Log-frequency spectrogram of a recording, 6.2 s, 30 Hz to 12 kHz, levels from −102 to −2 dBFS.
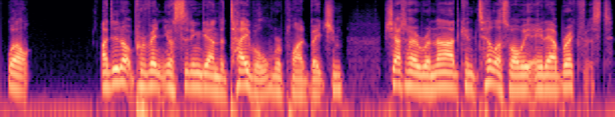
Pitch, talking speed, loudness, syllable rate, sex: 135 Hz, 215 wpm, -16 LUFS, 6.3 syllables/s, male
